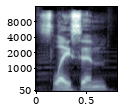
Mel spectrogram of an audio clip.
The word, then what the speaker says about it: Slussen: It runs between Slussen, that's Slesen, Skepsolmen, Skeppsholmen, and Djurgården.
